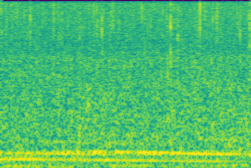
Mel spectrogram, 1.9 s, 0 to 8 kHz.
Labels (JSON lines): {"label": "anthrophony, boat engine", "recorder": "SoundTrap 300"}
